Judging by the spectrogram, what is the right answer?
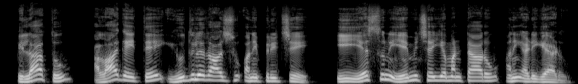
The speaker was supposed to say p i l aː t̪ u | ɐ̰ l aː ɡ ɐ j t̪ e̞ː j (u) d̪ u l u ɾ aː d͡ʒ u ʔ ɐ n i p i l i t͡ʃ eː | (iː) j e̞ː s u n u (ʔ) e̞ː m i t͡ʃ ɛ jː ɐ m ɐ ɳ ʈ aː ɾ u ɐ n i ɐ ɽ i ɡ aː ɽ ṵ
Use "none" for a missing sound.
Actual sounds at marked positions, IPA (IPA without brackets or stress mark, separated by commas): uː, iː, none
